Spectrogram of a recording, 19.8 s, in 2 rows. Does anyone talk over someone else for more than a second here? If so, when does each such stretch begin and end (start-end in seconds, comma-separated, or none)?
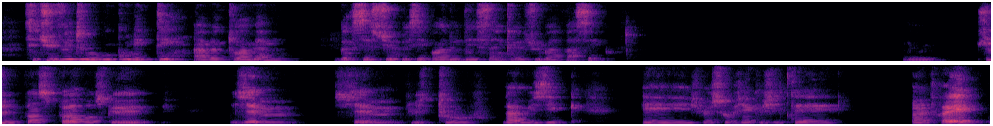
none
